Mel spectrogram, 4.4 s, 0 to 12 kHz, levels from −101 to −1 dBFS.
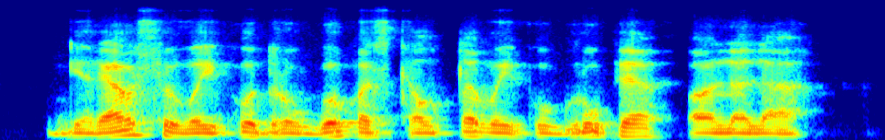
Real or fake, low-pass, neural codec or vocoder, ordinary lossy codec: fake; 7.2 kHz; codec, 16 kHz, 4 kbps, FreqCodec, larger model; Opus, 32 kbps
